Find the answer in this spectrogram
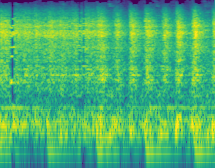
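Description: Marching band of side drums playing together in a steady beat, starting suddenly.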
